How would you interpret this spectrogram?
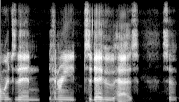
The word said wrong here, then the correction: Cejudo: Cejudo, sorry, I said that wrong.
